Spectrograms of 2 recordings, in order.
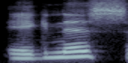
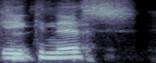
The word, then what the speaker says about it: Ignis: So let's move over to our last planet here, Ignis. I said Igni the first time I pronounced it because I'm thinking of the Witcher spells, but Ignis, planet Ignis, which we're told is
